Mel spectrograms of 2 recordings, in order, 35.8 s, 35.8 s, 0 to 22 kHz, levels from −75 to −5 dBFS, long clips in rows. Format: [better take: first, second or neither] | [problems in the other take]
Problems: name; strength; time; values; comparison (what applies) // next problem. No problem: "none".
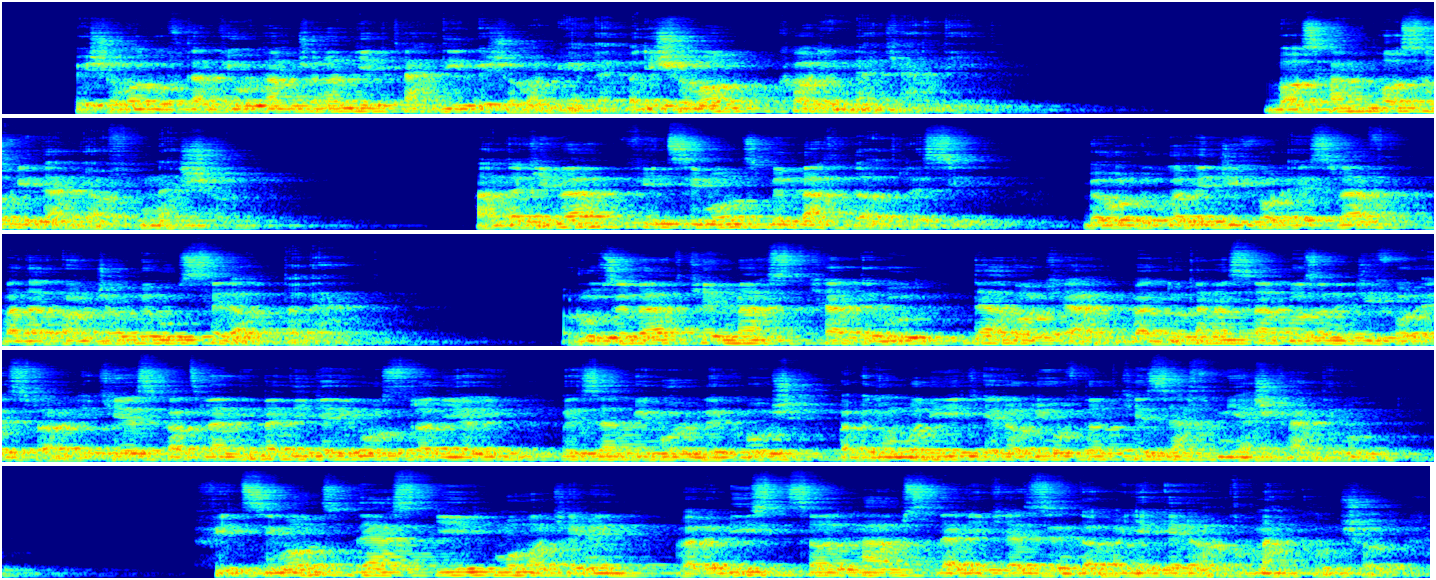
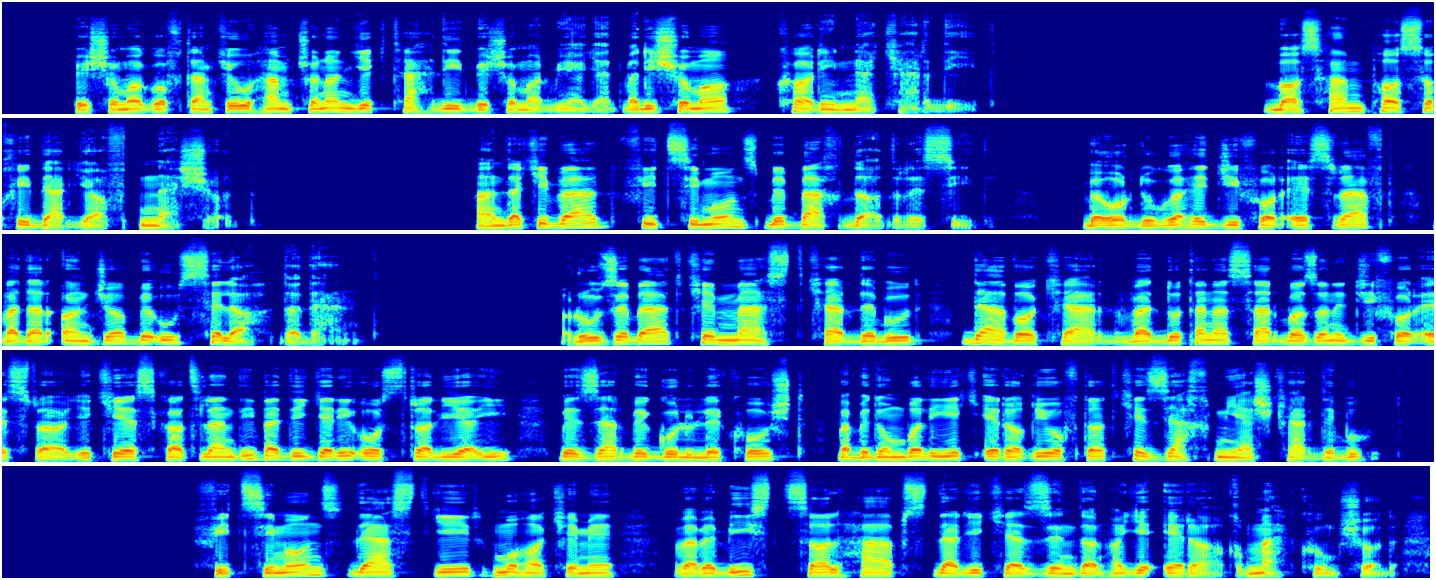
second | off-mic speech; somewhat distant // room echo; noticeable; dies away in 0.9 s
